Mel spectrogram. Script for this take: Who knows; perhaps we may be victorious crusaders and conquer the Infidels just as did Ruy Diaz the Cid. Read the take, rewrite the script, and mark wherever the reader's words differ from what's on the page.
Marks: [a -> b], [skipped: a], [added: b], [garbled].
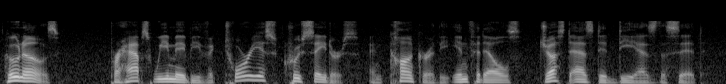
Who knows; perhaps we may be victorious crusaders and conquer the Infidels just as did [skipped: Ruy] Diaz the Cid.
